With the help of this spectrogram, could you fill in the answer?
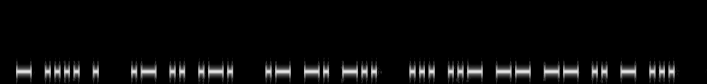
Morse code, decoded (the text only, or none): THE AIR AND SUMMITS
